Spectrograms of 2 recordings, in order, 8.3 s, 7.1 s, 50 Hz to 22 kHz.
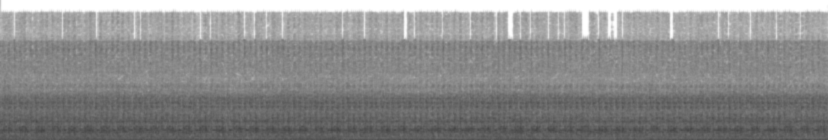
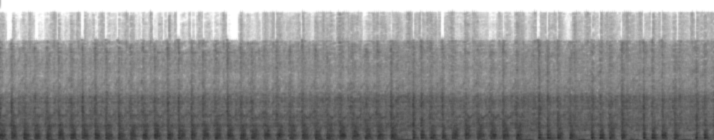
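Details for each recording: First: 2016 Hyundai Genesis Coupe 3.8 L, during scope testing of injector and crank/cam signals (accident and flood auction car, or an identical reference car): smooth, even idle with a steady low hum, no knocks or misses; it runs cleanly. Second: Flood-damaged 2016 Hyundai Genesis with original ECM reinstalled and no codes: steady cranking chug, about five compression beats a second, for over seven seconds, never catching. Crank no start; the crankshaft sensor signal looks suspect.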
